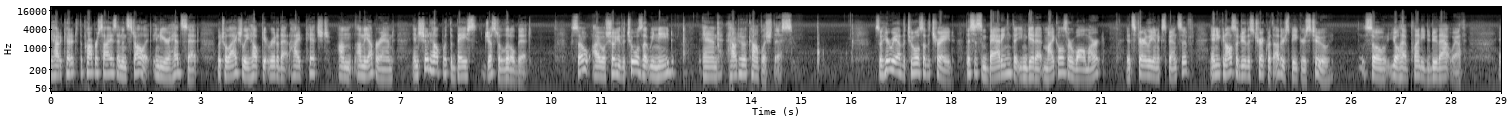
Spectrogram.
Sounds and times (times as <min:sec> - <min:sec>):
Speech: 0:00.0 - 0:09.7, 0:10.4 - 0:14.9, 0:16.5 - 0:28.4.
